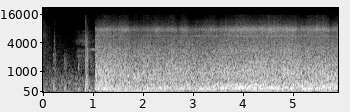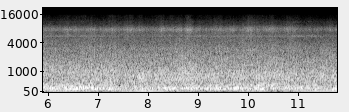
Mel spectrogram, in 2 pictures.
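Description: A large propeller plane's engines drone steadily.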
